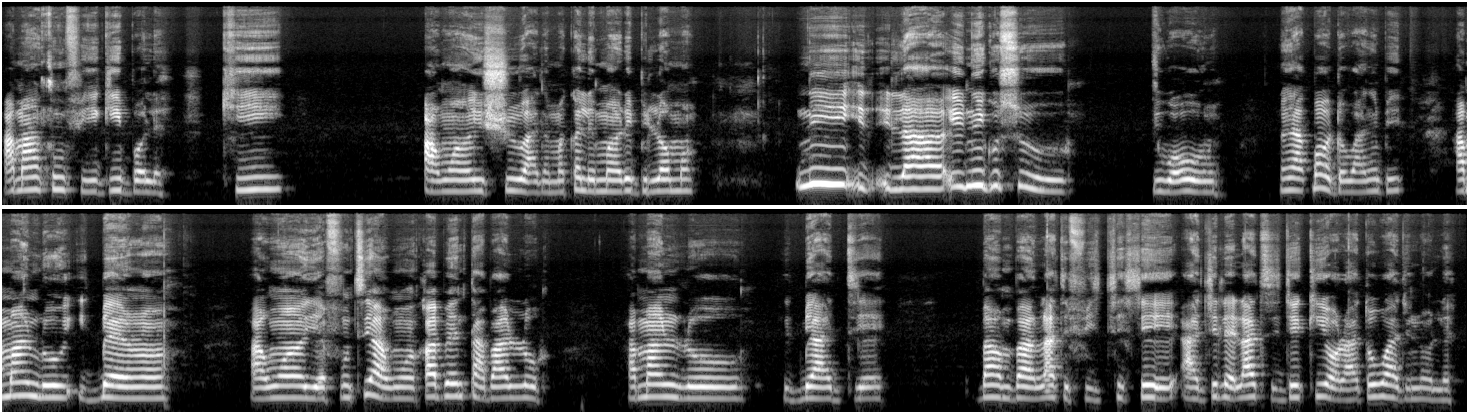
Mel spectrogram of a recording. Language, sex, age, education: Yoruba, female, 15-29, tertiary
